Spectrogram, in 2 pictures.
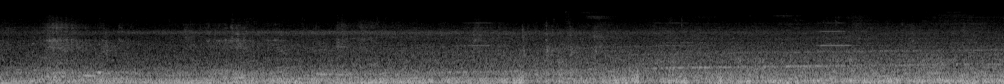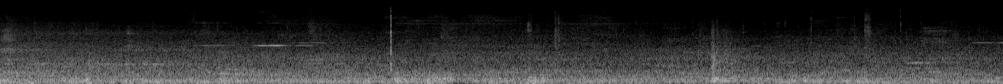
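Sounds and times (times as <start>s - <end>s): train wheels rumbling on rails: 0.0s - 20.0s
high wheel squeals: 8.1s - 8.7s, 11.9s - 13.4s.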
